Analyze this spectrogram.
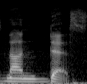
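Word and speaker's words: なんです: actually two words nandes it's the reason why the death is there is because normally that con pronounced Nani but with the Des there it's nandes nandes what is it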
